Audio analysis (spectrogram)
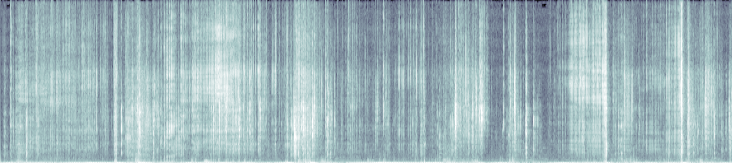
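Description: A metal blade carves a dry, solid green soap bar scored in a grid, resting on a wood-pattern surface, cutting it into crunchy sticks. Steady bright, crackling scrapes and crumbling come in waves, punctuated by sharp, short cracks as pieces break away.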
